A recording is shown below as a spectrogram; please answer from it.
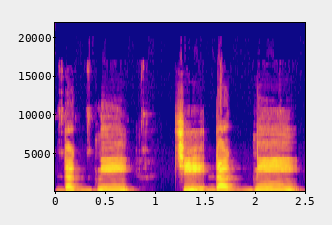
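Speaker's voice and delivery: చి light and short, దగ్ని with గ్ని pressed; light చి, then a firm గ్ని in దగ్ని; stressed conjunct. Shown as a demonstration. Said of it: "ఒత్తి గ్ని అని పలకాలి".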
